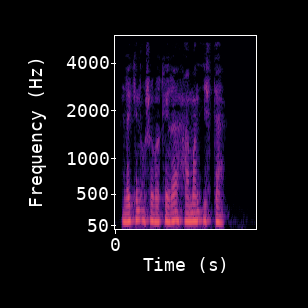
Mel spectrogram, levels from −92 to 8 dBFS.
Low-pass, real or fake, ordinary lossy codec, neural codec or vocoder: 5.4 kHz; real; MP3, 32 kbps; none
